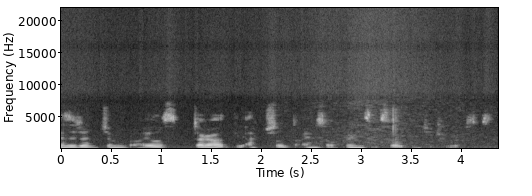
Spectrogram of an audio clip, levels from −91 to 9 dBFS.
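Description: It's a short speech recording with room noise sitting about 14 dB under the voice, and the noise suppressor is working hard on it throughout. It pulls that background down by about 18 dB, so the noise ducks between phrases and swells back under the speech. It also mistakes parts of the speech for noise, with speech cut by the noise suppressor at 0.3–0.84 s, 1.63–2.47 s, 2.64–2.88 s and 3.1–4.29 s. The drops reach about 15, 21, 18 and 21 dB, so softer bits sound swallowed.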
